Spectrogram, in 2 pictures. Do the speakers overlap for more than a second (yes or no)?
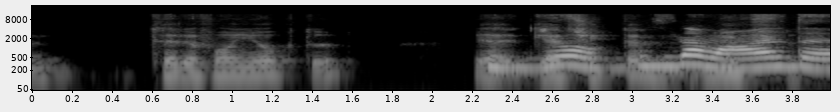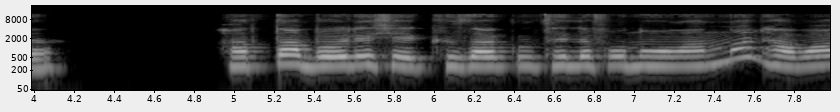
yes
